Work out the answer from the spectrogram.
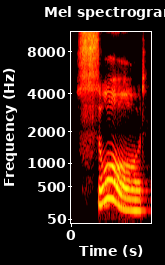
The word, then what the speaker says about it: sword: so s or d sword okay and we've got a naughty sound here haven't we because we don't say so ord sward we don't say it at all it's a silent letter isn't it okay next moving on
